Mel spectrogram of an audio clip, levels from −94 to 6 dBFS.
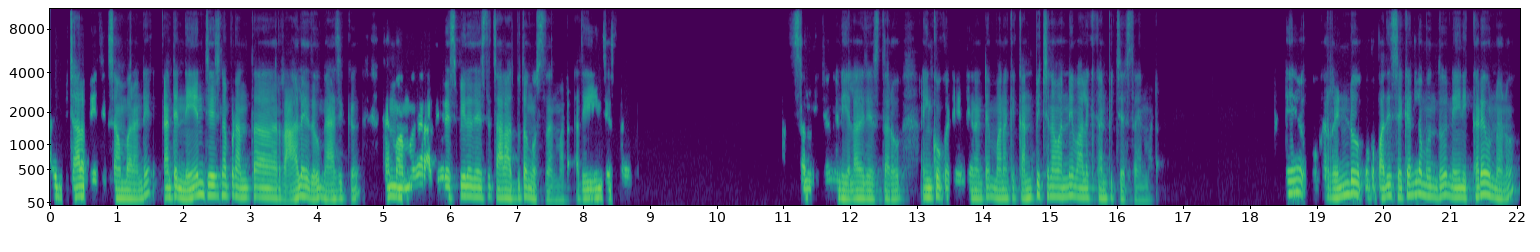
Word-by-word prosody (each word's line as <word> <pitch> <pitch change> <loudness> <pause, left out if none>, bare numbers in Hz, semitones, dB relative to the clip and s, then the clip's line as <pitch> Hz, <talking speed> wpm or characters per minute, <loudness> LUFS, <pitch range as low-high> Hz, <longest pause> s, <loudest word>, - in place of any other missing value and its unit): అది 125 - +1 0.2
చాలా 120 +2 +6
బేసిక్ 110 - -6
సాంబారండి. 100 +4 +1 0.3
అంటే 115 +2 +2
నేను 125 +9 +4
చేసినప్పుడు 130 -1 +2
అంత 110 +1 -1 0.5
రాలేదు 105 +3 +2
మ్యాజిక్కు. 100 +2 -3 0.4
కానీ 115 +1 +3
మా 115 - +7
అమ్మగారదే 125 +1 0
రెసిపీ‌లో 125 +2 +2
చేస్తే 115 +2 -1
చాలా 105 0 +4
అద్భుతంగొస్తదన్నమాట. 90 -6 -4 0.2
అది 100 +1 -2
ఏం 110 - +3
చేస్తారు. 475 -1 -7 2.3
అసలు 110 -1 -4
నిజంగండి 110 -2 -6
ఎలాగ 100 +2 0
చేస్తారో. 95 0 -4 0.5
ఇంకొకటి 115 -1 0
ఏంటనంటే, 100 0 -4 0.2
మనకి 105 +1 -3
కనిపించినవన్నీ 120 +3 0
వాళ్ళకి 110 -1 -1
కనిపించేస్తాయన్నమాట. 85 -6 -8 1.8
అంటే, 160 - -4 0.4
ఒక - - -23 0.2
2 135 +8 +3 0.2
ఒక - - -4
10 120 +4 +3
సెకండ్ల 135 +7 +1
ముందు 120 0 0 0.2
నేనిక్కడే 115 +4 +3
ఉన్నాను. 105 -1 -2
110 Hz, 105 wpm, -21 LUFS, 100-125 Hz, 2.3 s, మా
